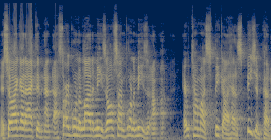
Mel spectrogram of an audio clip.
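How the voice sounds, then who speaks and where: Lively intonation at a very fast pace, with audible room echo. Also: man, high pitch for a man. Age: 60s. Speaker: recovery speaker. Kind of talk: testimony. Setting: stage with audience.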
